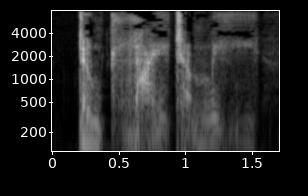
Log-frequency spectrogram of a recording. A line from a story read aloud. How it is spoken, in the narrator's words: Snape hissed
